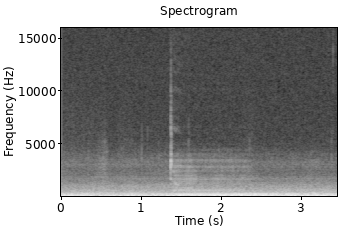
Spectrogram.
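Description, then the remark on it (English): A car's engine and tyres rumble steadily and loudly, as if heard from inside while driving on winding one-way roads, with a brief sharp whoosh partway through followed by a low humming engine tone. “Oh, watch out for that car.”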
